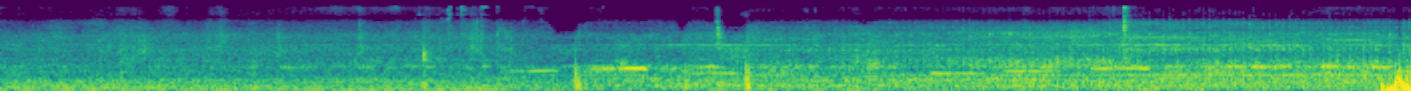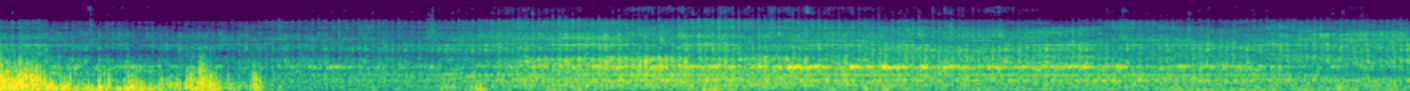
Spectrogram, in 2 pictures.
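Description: Mercedes-Benz Citaro city bus running at the stop, with a few short beeps in the first half and a loud burst of noise about seven seconds in, then its engine rising as the bus pulls away.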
